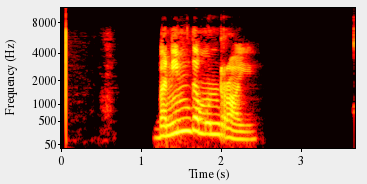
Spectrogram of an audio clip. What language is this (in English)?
Catalan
